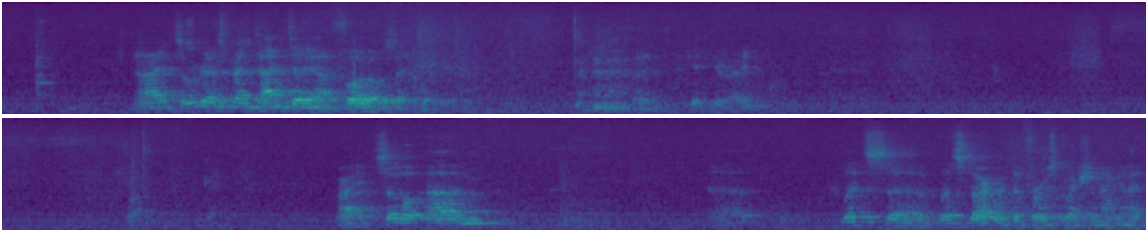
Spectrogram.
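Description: An elderly man speaks calmly over an online call, in short bursts.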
